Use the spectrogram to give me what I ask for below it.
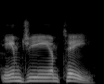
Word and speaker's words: MGMT: name of the band is MGMT not management really the other night I was said it's management I love these false claims I think I get misled sometimes we have Bob Dylan so I pronounced that MGMT okay not management I think one night I was saying MGMT and someone's like that's called management it's like okay Christopher Morris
